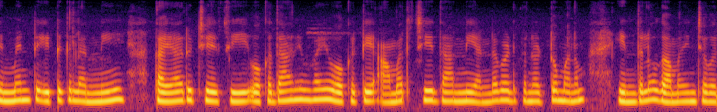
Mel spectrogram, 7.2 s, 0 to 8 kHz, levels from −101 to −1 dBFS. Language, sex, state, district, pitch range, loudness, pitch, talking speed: Telugu, female, Telangana, Nalgonda, 195-220 Hz, -15 LUFS, 205 Hz, 110 wpm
